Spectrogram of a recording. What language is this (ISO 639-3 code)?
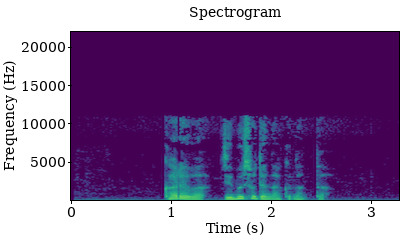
jpn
